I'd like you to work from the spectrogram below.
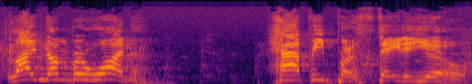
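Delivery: slow, drawn-out proud announcement; grand pitch. Retold or imitated. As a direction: present it slowly like a masterpiece. Arrogant songwriter pitches her lines.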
